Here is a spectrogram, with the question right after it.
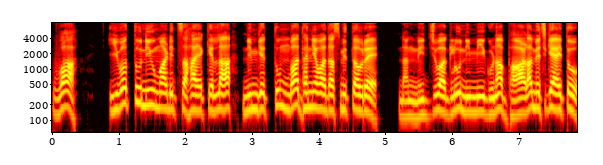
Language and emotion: Kannada, happy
